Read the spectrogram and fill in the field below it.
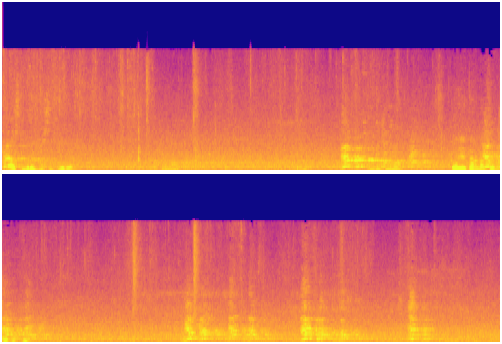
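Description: Dry leaves and twigs crunch as a man climbs down a slope.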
